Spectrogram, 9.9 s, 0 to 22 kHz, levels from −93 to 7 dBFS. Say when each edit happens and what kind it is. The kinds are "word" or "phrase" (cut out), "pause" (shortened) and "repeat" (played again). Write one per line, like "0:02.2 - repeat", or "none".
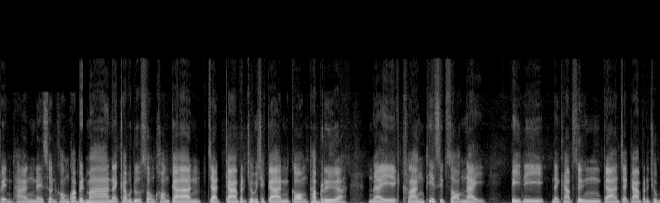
0:03.1 - pause
0:08.2 - pause

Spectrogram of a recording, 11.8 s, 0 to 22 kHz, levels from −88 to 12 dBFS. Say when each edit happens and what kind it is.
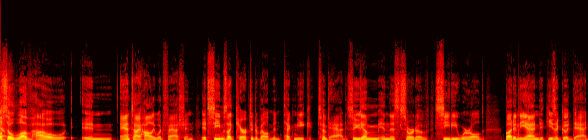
0:03.9 - pause
0:04.7 - phrase
0:06.5 - phrase
0:07.2 - word
0:08.0 - word
0:08.6 - pause

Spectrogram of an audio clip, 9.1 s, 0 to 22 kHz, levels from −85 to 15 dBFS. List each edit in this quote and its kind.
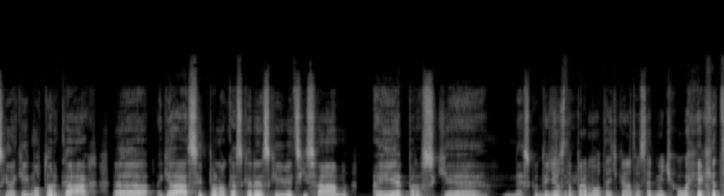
0:01.3 - pause
0:04.4 - pause

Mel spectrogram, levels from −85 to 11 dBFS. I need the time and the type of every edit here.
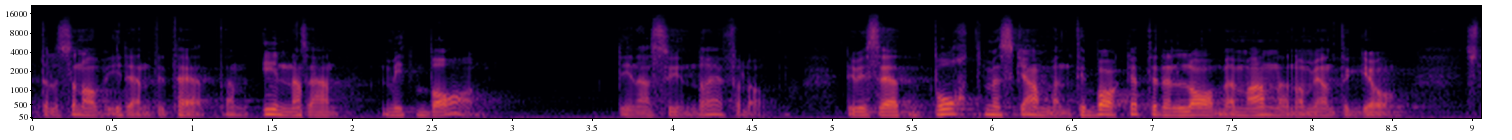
0:01.7 - phrase
0:04.8 - pause

